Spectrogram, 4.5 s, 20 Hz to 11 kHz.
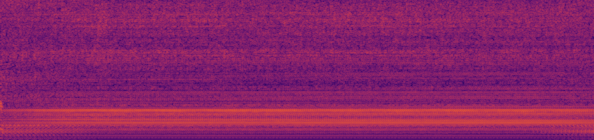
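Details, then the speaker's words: Milwaukee M18 cordless air compressor on wall power via adapter building pressure: steady even buzzing whir, no knocks; draw climbs from about 310 W to about 380 W at 70 PSI and 400 W at 80 PSI as the motor works harder; normal. "The wattage right there continues to climb as the pressure builds and that motor's having to work"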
